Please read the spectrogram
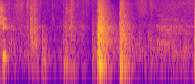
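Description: Hard plastic QBrick System One tool case being handled at its latches and lid: a few light plastic clicks, then two sharp plastic knocks about a quarter second apart a little past the middle, the first the louder.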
